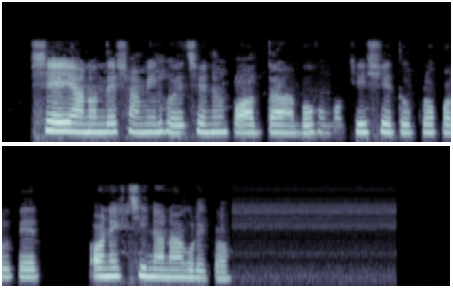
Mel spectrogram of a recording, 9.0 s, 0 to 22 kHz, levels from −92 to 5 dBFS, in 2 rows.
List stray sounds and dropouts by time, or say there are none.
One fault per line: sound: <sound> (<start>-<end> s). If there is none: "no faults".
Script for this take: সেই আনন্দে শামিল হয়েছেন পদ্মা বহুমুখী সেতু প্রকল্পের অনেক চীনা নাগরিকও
no faults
